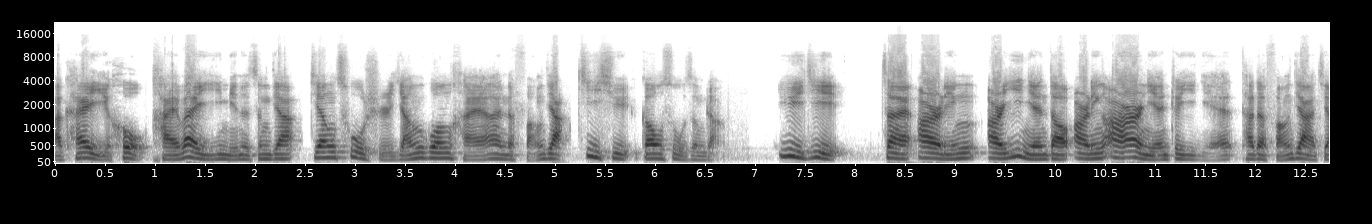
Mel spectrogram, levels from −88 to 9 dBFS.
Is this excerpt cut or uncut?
uncut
